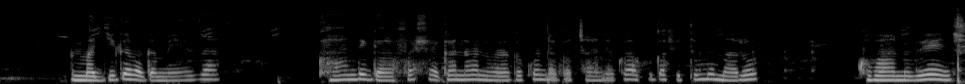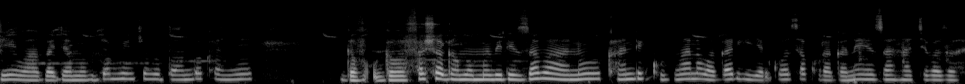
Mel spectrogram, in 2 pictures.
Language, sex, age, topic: Kinyarwanda, female, 18-24, agriculture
